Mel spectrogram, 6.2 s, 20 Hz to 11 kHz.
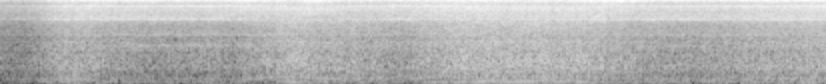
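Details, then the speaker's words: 1976 Chevrolet C10 Scottsdale parked 40 years, running on old gas: rushing hiss as throttle opens from idle, with hesitation on quick revs; carburetor suspected to need a rebuild, B-12 cleaner added helped a little. "The carburetor probably needs a rebuild but I wanted to see if some B-12 would help with that hiss when first giving it some gas."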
